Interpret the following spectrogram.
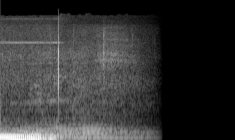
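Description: Electric bass and electric guitar holding a final low chord at the end of a live song. It drops away about half a second in and fades to silence by about a second and a half.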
